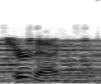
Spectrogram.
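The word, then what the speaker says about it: Černák: was telling me that yes it is chernack but that the Americans don't have the CH sound in well there is a CH sound in the English language you just add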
